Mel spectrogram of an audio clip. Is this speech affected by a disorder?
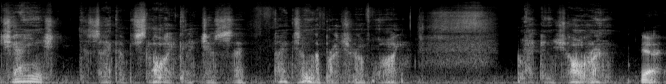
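Yes: laryngectomy; permanent tracheostomy.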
